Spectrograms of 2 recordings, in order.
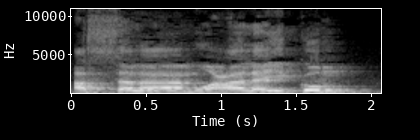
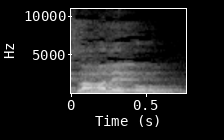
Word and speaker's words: আসসালামু আলাইকুম: এক নম্বর স্পষ্ট শুদ্ধ উচ্চারণে সালাম দিব। আসসালামু আলাইকুম। নাকি সালামু আলাইকুম?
